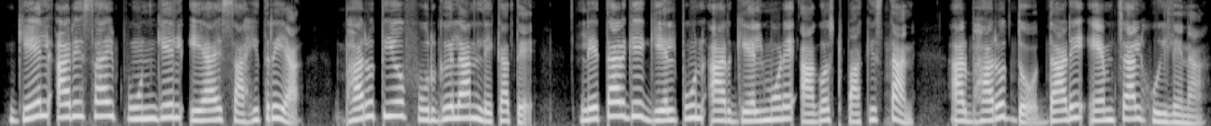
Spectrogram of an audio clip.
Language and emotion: Santali, neutral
